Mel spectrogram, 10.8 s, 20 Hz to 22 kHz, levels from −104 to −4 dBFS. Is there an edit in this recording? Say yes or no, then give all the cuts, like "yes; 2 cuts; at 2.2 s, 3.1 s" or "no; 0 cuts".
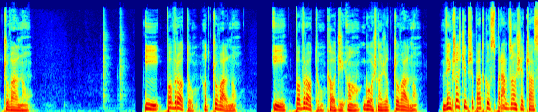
yes; 4 cuts; at 2.7 s, 4.0 s, 5.1 s, 6.5 s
